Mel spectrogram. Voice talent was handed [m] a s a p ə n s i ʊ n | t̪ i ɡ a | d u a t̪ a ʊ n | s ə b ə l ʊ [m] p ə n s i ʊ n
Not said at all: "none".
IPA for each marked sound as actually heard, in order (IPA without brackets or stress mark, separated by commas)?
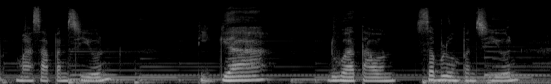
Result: m, m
